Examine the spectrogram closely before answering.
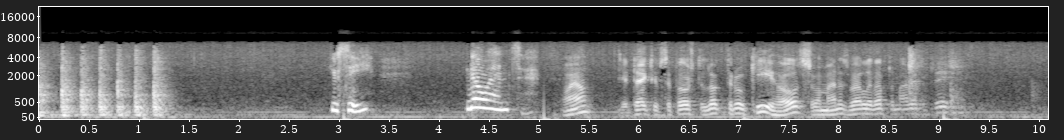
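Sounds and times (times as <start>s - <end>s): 
knocking on a locked wooden door: 0.0s - 1.4s
speech: 2.9s - 3.4s, 4.2s - 9.4s.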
